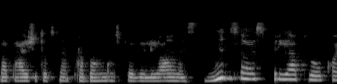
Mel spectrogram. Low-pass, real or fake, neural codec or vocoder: 7.2 kHz; real; none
